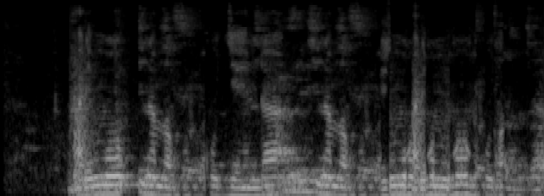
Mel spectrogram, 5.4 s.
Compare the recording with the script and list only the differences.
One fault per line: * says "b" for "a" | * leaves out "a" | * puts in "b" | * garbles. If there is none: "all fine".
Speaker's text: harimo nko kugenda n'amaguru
* says "n'amaguru" for "nko"
* garbles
